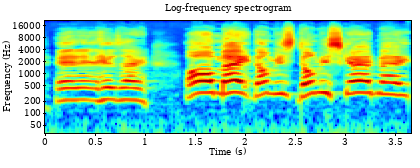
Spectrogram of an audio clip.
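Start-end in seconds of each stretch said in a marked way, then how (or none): 1.4-3.7 put-on Australian accent, higher and louder. Retelling what an older man said while laughing: Australian accent. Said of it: "that Australian accent".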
